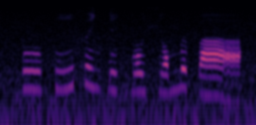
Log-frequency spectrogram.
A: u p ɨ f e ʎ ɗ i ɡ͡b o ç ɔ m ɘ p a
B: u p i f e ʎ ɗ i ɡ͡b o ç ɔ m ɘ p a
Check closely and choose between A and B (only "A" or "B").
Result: B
